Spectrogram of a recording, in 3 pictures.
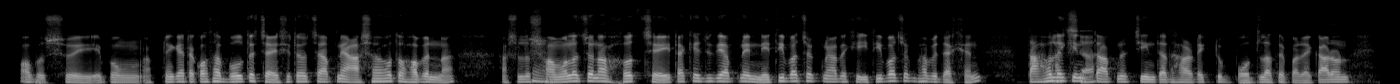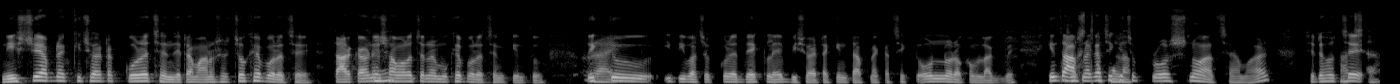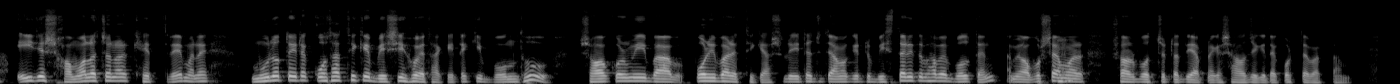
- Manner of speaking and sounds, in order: tapping
- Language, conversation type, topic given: Bengali, advice, অপ্রয়োজনীয় সমালোচনার মুখে কীভাবে আত্মসম্মান বজায় রেখে নিজেকে রক্ষা করতে পারি?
